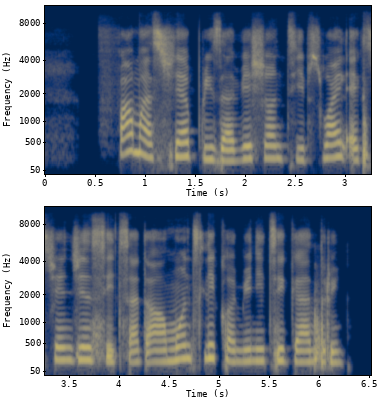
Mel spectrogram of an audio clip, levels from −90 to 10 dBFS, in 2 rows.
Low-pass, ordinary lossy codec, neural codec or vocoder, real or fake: 9.9 kHz; none; autoencoder, 48 kHz, 128 numbers a frame, DAC-VAE, trained on Japanese speech; fake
